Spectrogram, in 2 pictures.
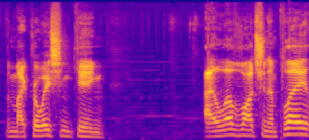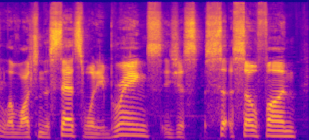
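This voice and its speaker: A man's voice: mid-range voice, fairly bright tone, dry recording. A man co-hosting casual commentary, playful and enthusiastic. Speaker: co-host.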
